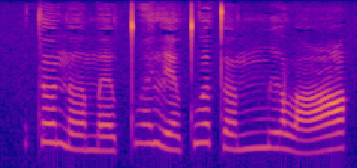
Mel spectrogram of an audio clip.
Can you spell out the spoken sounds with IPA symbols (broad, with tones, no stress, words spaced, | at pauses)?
tœ˦nɜ˨mɛ˨ tʷæ̤˦lʲæ˨tʷɜ˦t̪œ˨ mːi˧lˠɑ˨˦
